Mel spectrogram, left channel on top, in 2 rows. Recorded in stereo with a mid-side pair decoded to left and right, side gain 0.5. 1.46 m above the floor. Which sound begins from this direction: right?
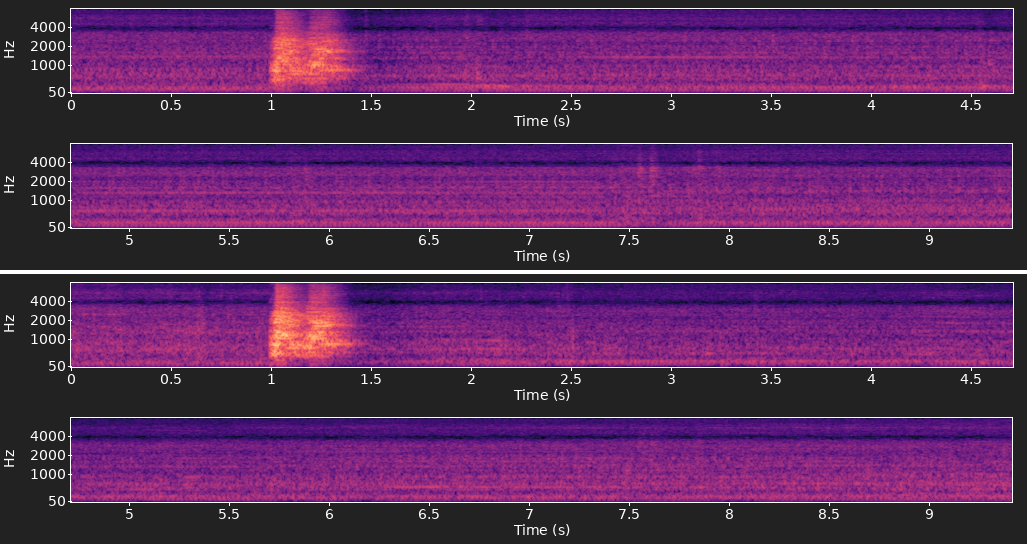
A dog barking, at 1.0 s.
